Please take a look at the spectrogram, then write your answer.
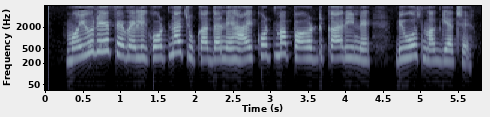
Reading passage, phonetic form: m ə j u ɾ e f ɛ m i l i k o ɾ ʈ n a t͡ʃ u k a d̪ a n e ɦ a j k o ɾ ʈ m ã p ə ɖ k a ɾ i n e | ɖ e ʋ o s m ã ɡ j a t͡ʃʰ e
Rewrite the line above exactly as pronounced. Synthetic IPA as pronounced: m ə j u ɾ e f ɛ m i l i k o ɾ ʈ n a t͡ʃ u k a d̪ a n e ɦ a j k o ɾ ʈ m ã p ə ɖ k a ɾ i n e | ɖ i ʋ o s m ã ɡ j a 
